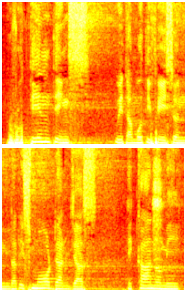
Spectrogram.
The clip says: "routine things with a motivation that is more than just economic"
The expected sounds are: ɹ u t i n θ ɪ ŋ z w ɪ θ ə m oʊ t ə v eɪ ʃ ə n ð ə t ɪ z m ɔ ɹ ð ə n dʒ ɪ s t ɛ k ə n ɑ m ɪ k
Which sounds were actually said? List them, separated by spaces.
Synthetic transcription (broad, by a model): ɹ u t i n t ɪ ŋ s w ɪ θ ə m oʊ t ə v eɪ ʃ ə n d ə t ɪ s m ɔ ɹ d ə n dʒ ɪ s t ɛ k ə n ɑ m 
